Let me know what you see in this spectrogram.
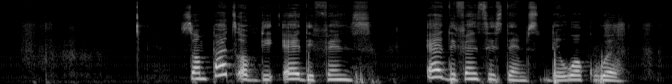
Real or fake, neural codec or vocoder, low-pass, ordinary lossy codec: real; none; none; none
